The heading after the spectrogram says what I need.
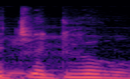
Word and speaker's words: Ja-drool: A Ja-drool.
